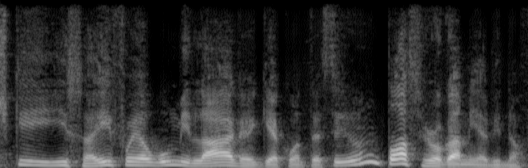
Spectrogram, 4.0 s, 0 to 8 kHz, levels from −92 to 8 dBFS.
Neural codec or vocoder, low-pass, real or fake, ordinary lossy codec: codec, 16 kHz, 0.5 kbps, X-Codec, WavLM features, trained on Multilingual LibriSpeech; none; fake; none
